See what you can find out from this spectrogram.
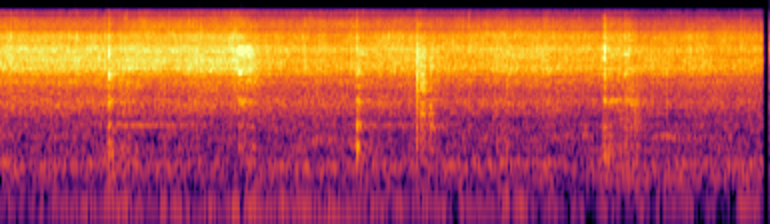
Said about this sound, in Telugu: ఇప్పుడు దాన్ని మనం తిప్పుతామండి. ఇలా మిక్స్ చేసుకోవాలి.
